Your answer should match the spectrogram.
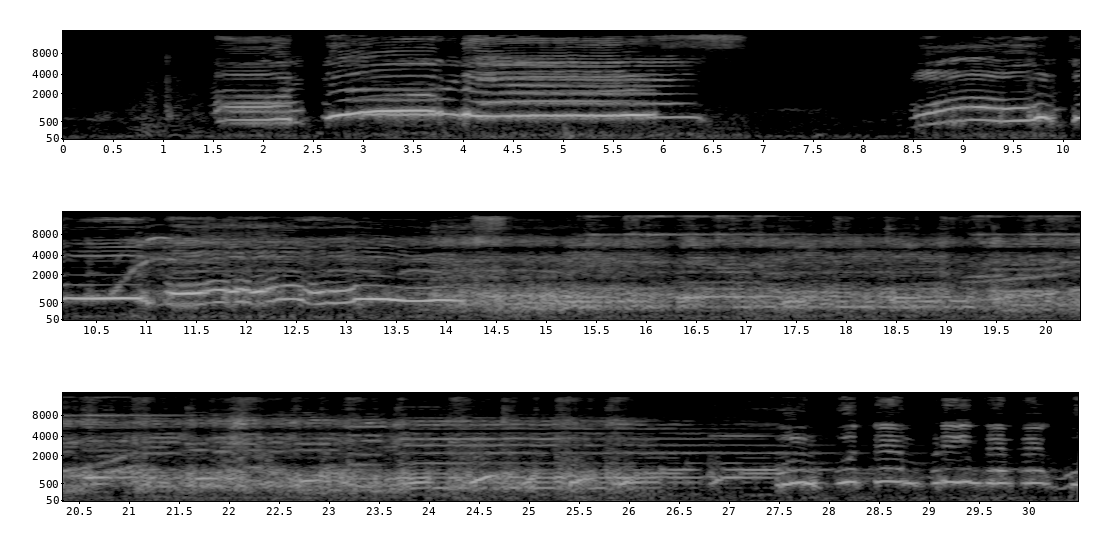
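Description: Cartoon audio run through heavy effects: warbling, pitch-bent voices and tones that slide up and down, broken by two short silences. About halfway through it turns into a denser, music-like wash of sound.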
